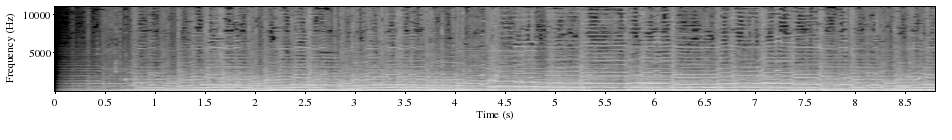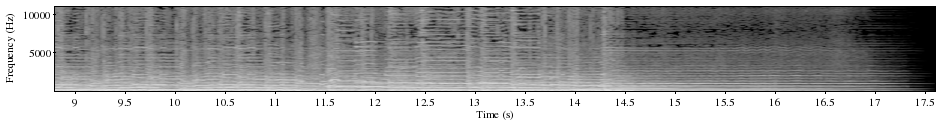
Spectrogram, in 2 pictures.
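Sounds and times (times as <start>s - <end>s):
flute pipe: 0.0s - 17.5s.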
